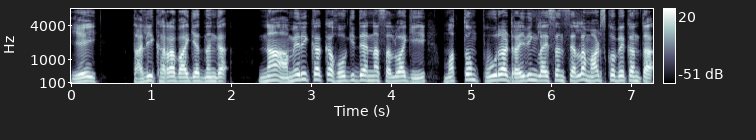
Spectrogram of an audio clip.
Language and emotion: Kannada, angry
